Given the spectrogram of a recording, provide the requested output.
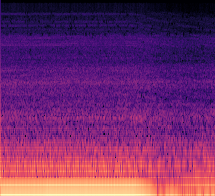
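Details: Classic carburettor and distributor car (Project Ruby) at warm idle after ignition timing set during the tune-up: deep, steady, even idle rumble dipping slightly near the end; timing correct, engine idles smoothly.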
